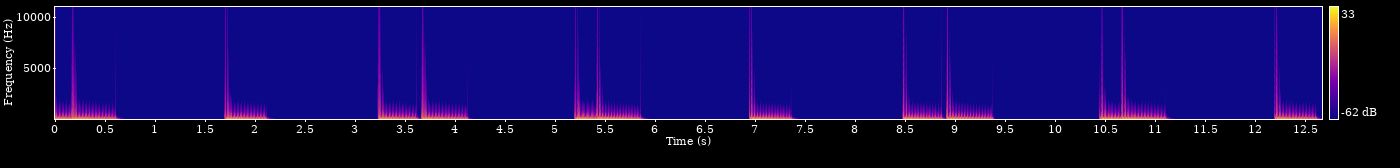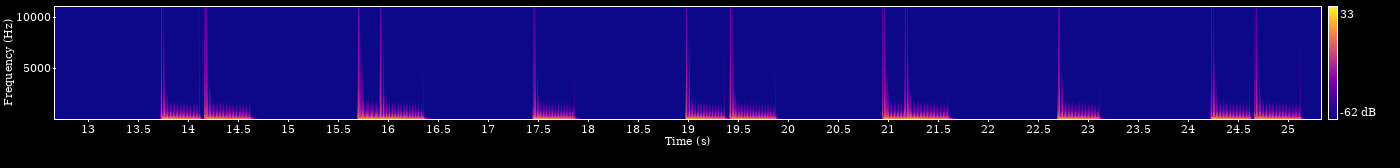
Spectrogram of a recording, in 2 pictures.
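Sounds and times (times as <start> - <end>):
bass: 0.0 - 0.7, 1.7 - 2.2, 3.2 - 4.2, 5.2 - 5.9, 6.9 - 7.4, 8.5 - 9.4, 10.4 - 11.2, 12.2 - 12.7, 13.7 - 14.7, 15.7 - 16.4, 17.4 - 18.0, 19.0 - 19.9, 20.9 - 21.7, 22.7 - 23.2, 24.2 - 25.2.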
